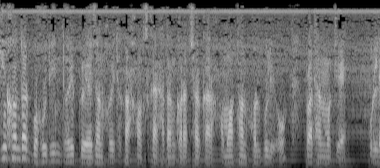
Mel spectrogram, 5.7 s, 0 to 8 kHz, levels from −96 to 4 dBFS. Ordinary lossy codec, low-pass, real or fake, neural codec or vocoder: none; 7.2 kHz; real; none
